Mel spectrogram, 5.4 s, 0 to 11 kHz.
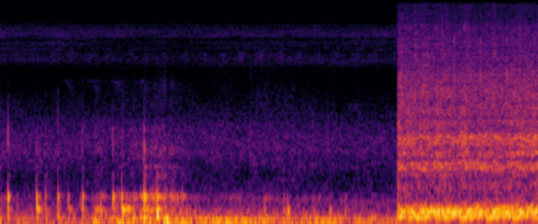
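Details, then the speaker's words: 2014 HSV VF GTS, supercharged LSA V8, 76,000 km, at idle: sewing-machine ticking from the injectors plus an uneven light rattle about four per second from the supercharger bearings and coupling; coupling previously replaced. "But if you can hear a rattling noise there, that's actually the bearings and the coupling that's making that noise."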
